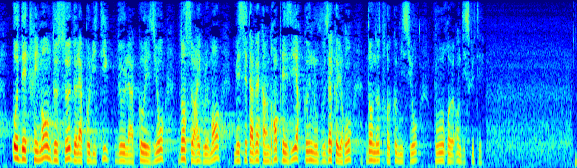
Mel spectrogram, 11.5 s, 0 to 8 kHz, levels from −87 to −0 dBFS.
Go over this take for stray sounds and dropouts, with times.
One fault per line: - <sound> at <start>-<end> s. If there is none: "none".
none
